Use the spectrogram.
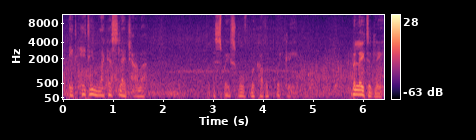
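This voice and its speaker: A man narrating a scripted audio drama in a grave, deliberate, dramatic way. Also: medium pitch, background noise.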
